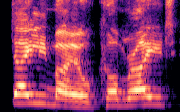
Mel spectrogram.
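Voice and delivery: loud, high, cheery call of a newsagent; mock newsagent greeting. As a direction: greet him like a jovial shopkeeper. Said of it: "he just goes".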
